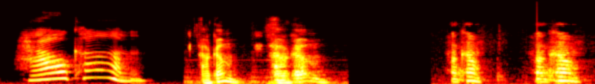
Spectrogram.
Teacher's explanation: listen for the falling intonation with this phrase how come The Voice falls on the final syllable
